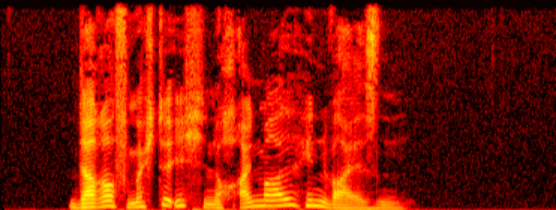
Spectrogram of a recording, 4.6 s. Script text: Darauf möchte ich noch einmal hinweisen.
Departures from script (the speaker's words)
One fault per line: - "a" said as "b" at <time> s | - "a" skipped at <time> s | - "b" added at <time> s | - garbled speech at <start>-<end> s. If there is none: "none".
none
